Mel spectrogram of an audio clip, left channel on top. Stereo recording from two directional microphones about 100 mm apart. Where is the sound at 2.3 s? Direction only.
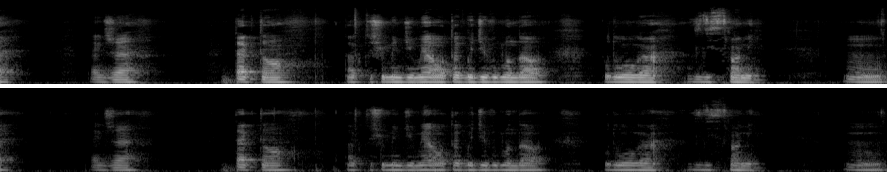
20° left (ahead or behind).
